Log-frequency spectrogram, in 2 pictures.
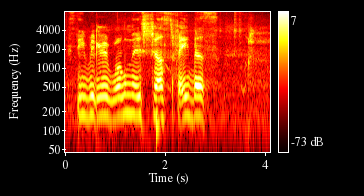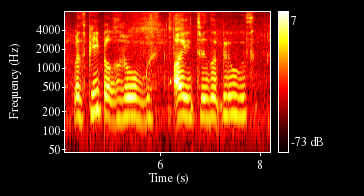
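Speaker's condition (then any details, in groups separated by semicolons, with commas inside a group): Multiple sclerosis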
